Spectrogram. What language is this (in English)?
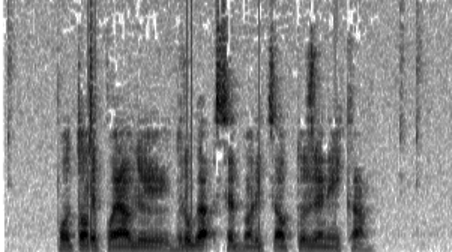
Serbian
